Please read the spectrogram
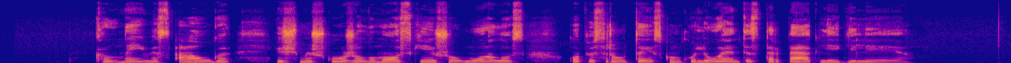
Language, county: Lithuanian, Kaunas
